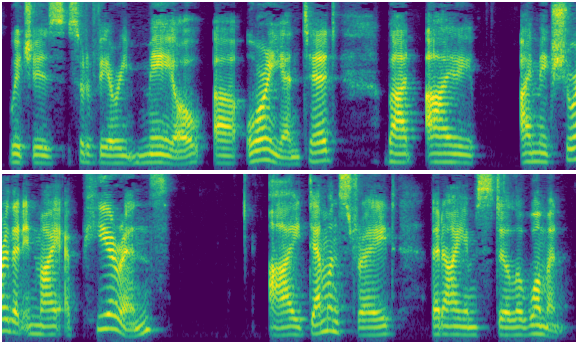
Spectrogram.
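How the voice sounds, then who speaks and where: A woman's voice: sits low, takes it slowly. A middle-aged woman from Germany with a German accent, giving blunt, outspoken business advice in a casual talk with dry sarcasm. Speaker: business coach.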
